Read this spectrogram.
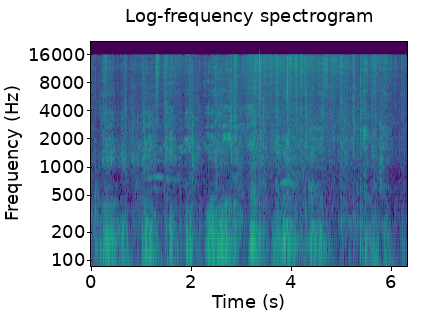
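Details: Thoroughbred stallion covering a mare for the first time during natural breeding, giving low, rough, grunting snorts repeated in irregular bursts, with handling noise and background sounds.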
